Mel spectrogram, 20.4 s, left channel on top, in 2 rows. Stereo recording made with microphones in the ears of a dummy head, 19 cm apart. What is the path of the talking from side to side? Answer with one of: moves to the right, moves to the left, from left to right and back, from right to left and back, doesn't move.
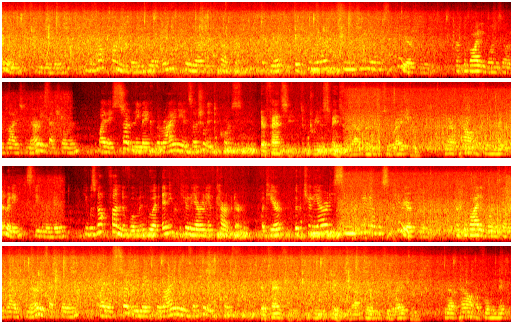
moves to the left.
